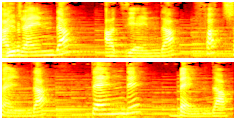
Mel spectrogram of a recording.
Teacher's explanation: è aperta nei nomi che terminano in enda e ende, quindi vale agenda, azienda, faccenda, tende, benda.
